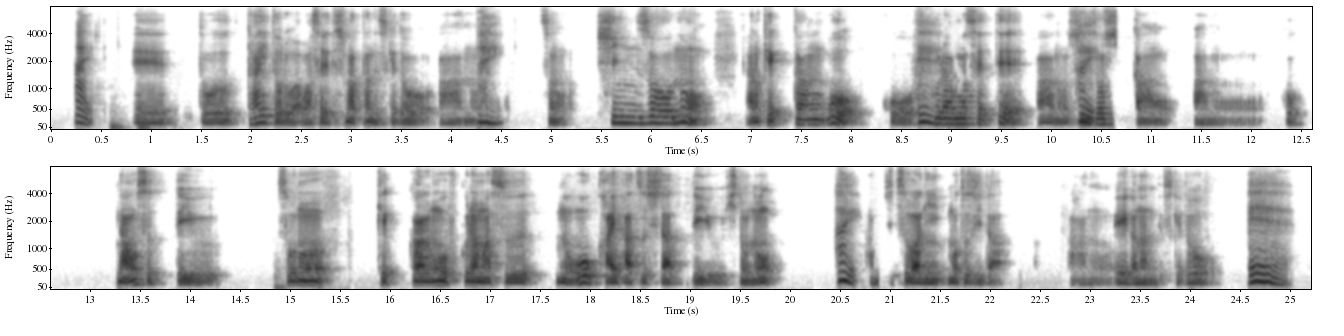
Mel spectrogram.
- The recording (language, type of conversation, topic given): Japanese, unstructured, 映画やドラマを見て泣いたのはなぜですか？
- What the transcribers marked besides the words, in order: other background noise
